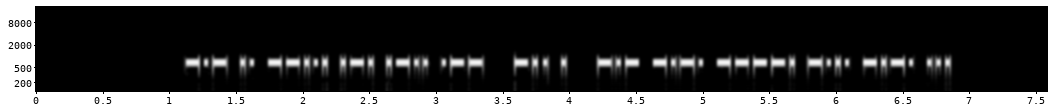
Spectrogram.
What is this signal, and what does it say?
Morse code, heard as a keyed tone, about 34 wpm, 690 Hz. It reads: KI7RLW DE KC9BCS
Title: USA Callsign DE Callsign - 6 Characters - 35wpm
